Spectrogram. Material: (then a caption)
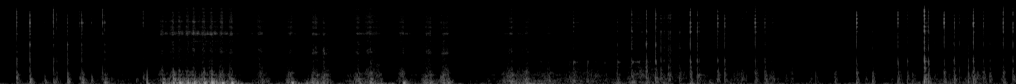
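Bamboo. A flat bamboo sushi rolling mat made of thin slats tied with string lies on a table and is then held up while long nails and fingertips tap and scratch across the slats. Quick, dry, irregular clicks alternate with denser bursts of raspy scratching that carry a bright, rattly edge.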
